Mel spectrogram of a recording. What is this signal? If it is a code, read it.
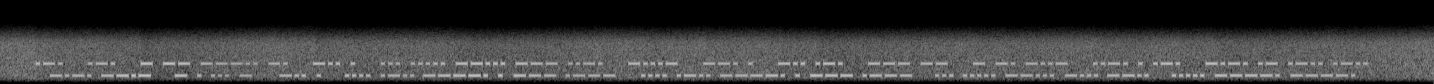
Morse code, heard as two keyed tones, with radio static. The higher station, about 32 wpm, 980 Hz: R R TM8N DE S57OF <BT> GE DR OM TNX FER CALL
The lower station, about 34 wpm, 420 Hz: CQ TEST DE HL9EOJ HL9EOJ S57BZ 599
